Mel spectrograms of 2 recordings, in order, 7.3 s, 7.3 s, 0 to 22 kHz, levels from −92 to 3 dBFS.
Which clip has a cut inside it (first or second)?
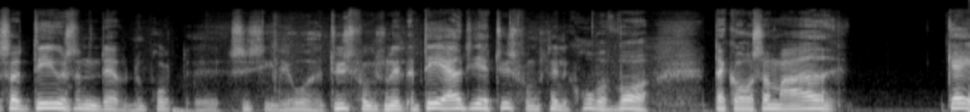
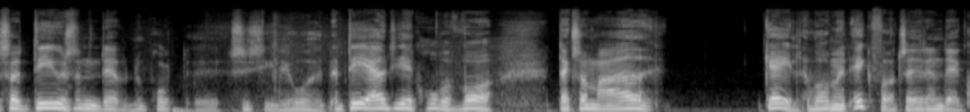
second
